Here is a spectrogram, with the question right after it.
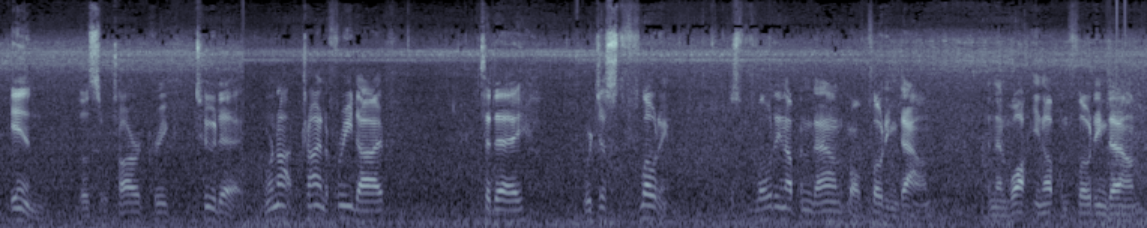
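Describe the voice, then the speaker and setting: A man's voice with ordinary pitch variation and long, frequent pauses, dry with no echo, over loud background noise. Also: moderate pace. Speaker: outdoor treasure-hunting vlogger. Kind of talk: casual vlog chat. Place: waterside. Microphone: phone near.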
